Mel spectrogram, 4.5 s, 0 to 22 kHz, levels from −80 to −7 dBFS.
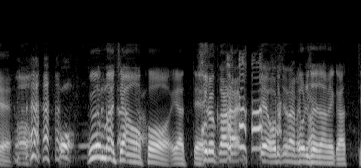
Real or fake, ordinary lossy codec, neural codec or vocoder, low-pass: fake; none; codec, 16 kHz, 8 kbps, FunCodec, trained on Chinese and English, 25 frames a second; none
